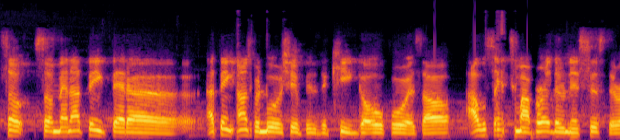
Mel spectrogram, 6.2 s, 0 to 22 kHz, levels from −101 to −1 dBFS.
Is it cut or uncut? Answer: cut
